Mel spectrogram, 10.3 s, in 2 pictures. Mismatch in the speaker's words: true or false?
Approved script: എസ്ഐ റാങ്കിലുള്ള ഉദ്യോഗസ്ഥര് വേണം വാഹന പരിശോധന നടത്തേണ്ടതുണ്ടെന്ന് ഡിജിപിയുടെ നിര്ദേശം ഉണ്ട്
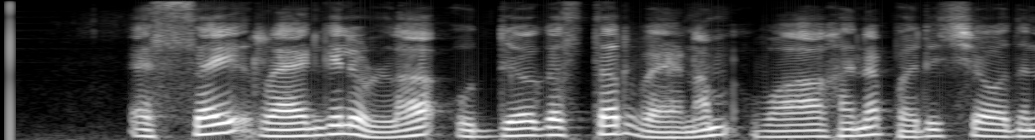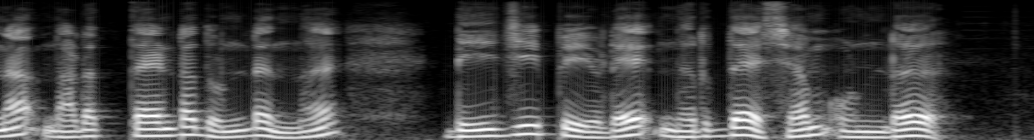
false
